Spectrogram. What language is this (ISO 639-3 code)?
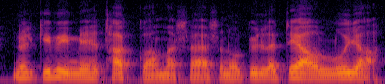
fin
